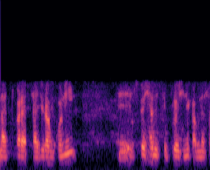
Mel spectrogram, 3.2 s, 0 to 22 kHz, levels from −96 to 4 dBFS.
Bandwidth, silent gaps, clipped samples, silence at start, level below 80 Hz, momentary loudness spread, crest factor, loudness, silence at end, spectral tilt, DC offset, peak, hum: 3.8 kHz; none; under 0.1%; 0 s; -90 dBFS; 9 LU; 18 dB; -31 LUFS; 0.05 s; -2.5 dB/octave; under 0.1%; -12 dBFS; none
